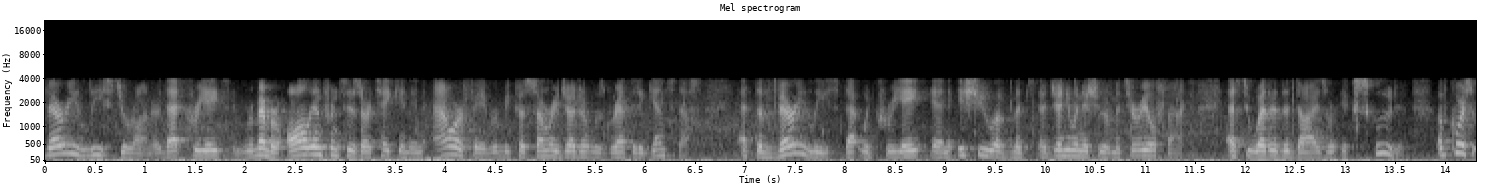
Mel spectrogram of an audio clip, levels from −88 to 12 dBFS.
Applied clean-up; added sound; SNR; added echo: none; Traffic noise, roadway noise; 7 dB; none.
